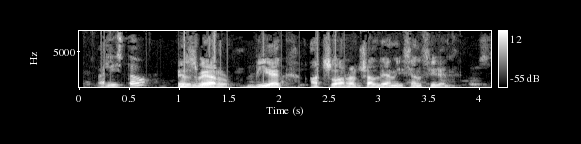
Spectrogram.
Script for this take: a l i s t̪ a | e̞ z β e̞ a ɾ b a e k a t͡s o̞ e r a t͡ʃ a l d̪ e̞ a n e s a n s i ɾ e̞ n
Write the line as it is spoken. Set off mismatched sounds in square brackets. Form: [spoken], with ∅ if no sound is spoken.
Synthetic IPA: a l i s t̪ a | e̞ z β e̞ a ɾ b [i] e k a t͡s o̞ [a] r a t͡ʃ a l d̪ e̞ a n [i] s a n s i ɾ e̞ n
